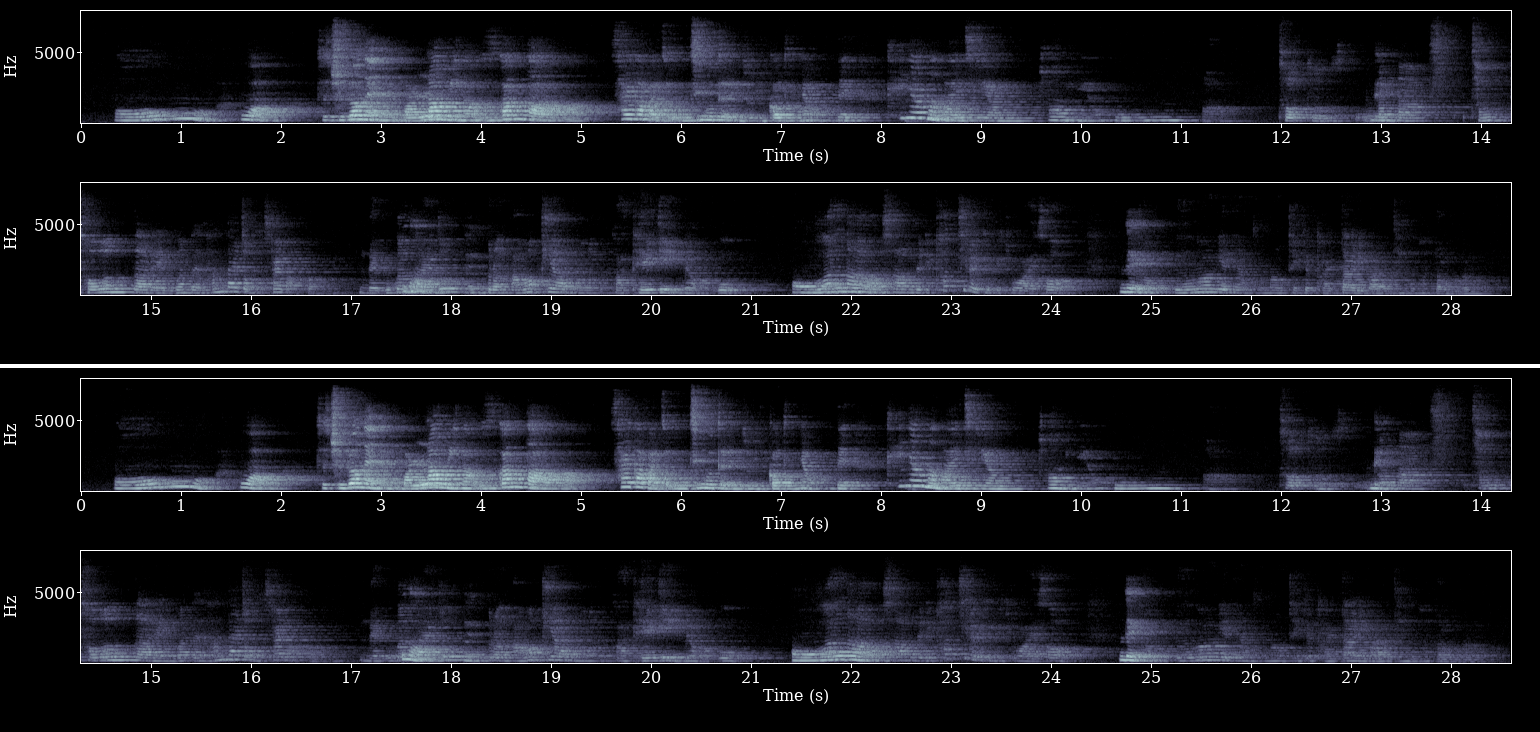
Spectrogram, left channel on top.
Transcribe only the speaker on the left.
네.
어, 저도
우간다,
장, 저번 달에 우간다에서 한 달 정도 살다 왔거든요. 근데 우간다에도
그런 아마피아노가 되게 유명하고,
우간다 사람들이 파티를 되게 좋아해서
그런 음악에 대한 문화도 되게 발달이 많이 된 것 같더라고요.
